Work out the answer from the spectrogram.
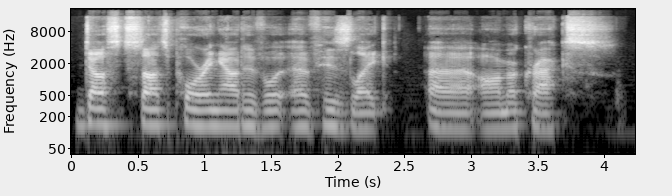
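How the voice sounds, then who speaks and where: A man's voice: mid-range voice, level tone, takes it slowly, a bit bright. A man running a tabletop fantasy game as game master, talking casually and narrating to the players.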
